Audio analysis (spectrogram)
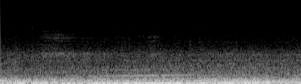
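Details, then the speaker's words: Suzuki Swift, about 2009, returned for gearbox damage with fifth gear reportedly jumping out on the motorway; road test after repair: steady low road rumble, even engine note, no whine, clunk or grind through gears including fifth; normal gearbox operation. "Gänge funktionieren super. Ohne Probleme. Ich mache jetzt auch noch mal den 5. rein. Zack, 5. Ast rein. Getriebe macht keine Geräusche."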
